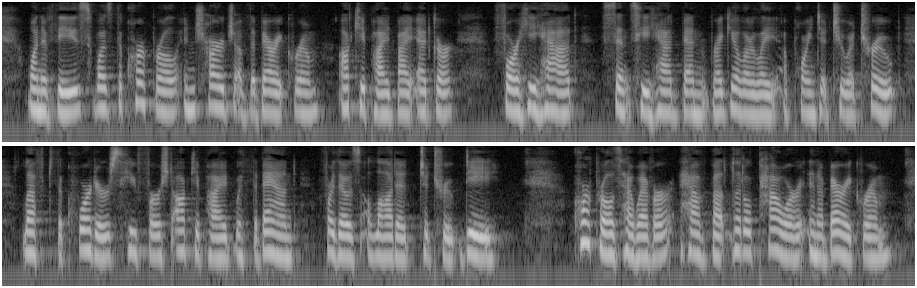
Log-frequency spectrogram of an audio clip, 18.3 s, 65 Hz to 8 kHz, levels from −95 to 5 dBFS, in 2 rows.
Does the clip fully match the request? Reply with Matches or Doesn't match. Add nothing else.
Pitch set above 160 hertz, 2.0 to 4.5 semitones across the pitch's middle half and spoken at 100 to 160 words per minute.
Doesn't match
